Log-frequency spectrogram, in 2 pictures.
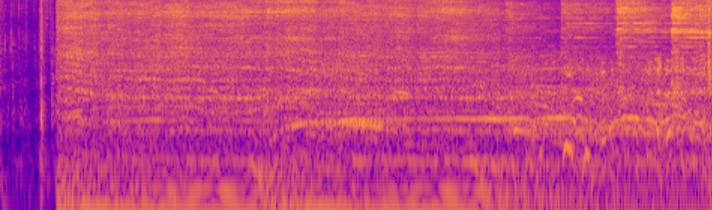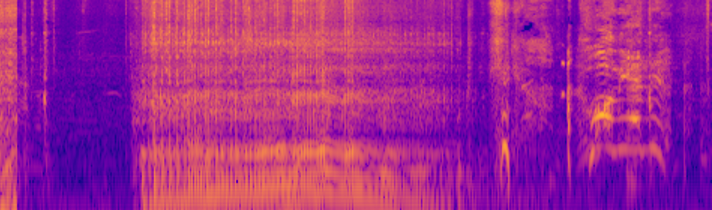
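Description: A snowmobile engine is started in Sweden and roars loudly for several seconds, cuts out, then fires and revs again. Voices speak briefly near the end.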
